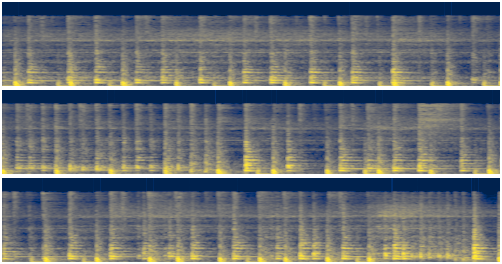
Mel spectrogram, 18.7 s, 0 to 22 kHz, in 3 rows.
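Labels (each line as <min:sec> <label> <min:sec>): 0:00.0 A drumset plays a steady beat. 0:18.7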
